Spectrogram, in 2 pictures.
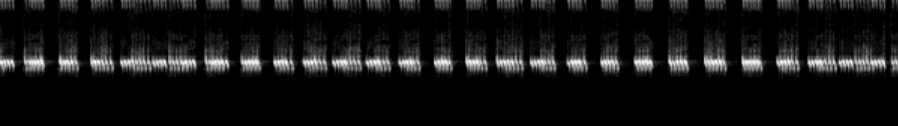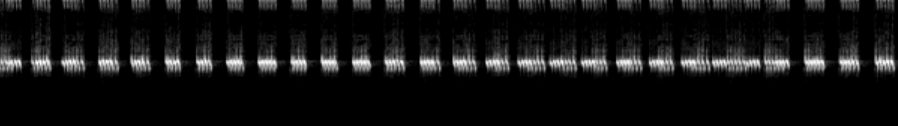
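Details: Bright, high cricket chirps from a pair of insects, evenly pulsed and repeated more than twice a second, a steady metallic trill pattern with a faint overtone and silent background.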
